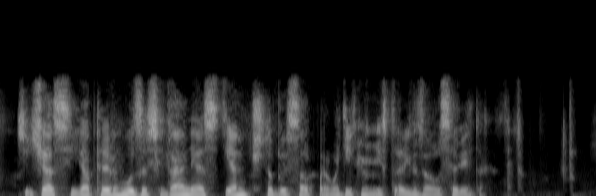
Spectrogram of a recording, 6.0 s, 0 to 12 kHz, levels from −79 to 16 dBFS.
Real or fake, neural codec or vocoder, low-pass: fake; codec, 16 kHz, 1 kbps, FreqCodec, larger model; 7.2 kHz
